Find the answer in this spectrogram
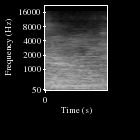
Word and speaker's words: colonel: But the pronunciation is not at all like it's written here. So the pronunciation is kernel.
